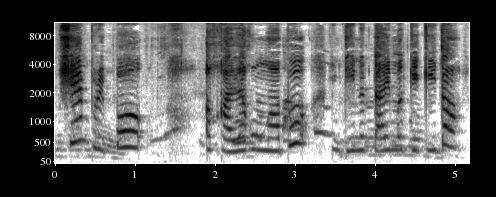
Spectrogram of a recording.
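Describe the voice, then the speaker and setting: A woman's voice: very high-pitched, expressive, slow, pushed and bright, heavily acted. A woman playing an affectionate little schoolgirl in a Filipino radio drama. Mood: excited, affectionate.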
